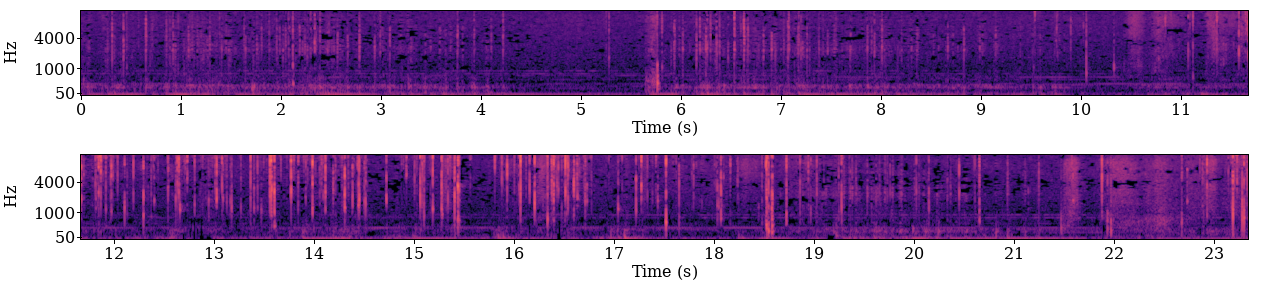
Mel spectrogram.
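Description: A young woman whispers softly into a microphone.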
